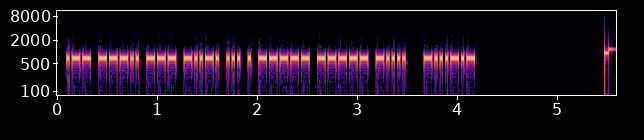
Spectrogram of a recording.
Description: Morse code, heard as a keyed tone, about 43 wpm, 700 Hz. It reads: W8O/SE006 <BK>
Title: SOTA QSO Practice 45wpm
